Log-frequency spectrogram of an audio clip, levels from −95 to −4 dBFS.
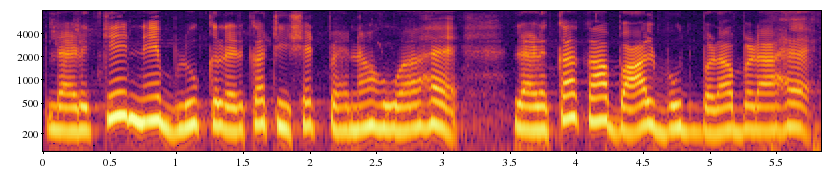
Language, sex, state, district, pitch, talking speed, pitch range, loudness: Hindi, female, Jharkhand, Ranchi, 240 Hz, 165 wpm, 225-260 Hz, -14 LUFS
